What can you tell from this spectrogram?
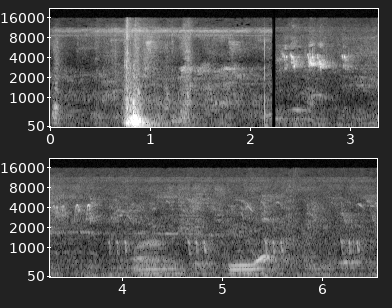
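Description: A short bump about a second in, then faint bird chirps and short calls, with fowl among them.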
